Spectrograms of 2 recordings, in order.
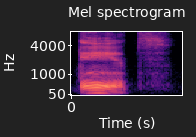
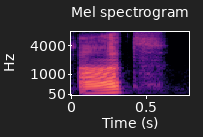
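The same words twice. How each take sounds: First: "aunt" said exactly like ant; short A of cat in "aunt"; bug pronunciation. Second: "aunt" with a broad AH; "aunt" rhyming with want; pronunciation choice. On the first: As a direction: say "aunt" like the insect. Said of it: "like a bug". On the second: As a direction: say "aunt" as ahnt. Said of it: "Do you pronounce it aunt". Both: Shown as a demonstration.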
